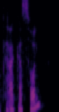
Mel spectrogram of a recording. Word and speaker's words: Carcassonne: Carcassonne? – Kenne ich. – Habe ich es richtig ausgesprochen? – Hätte ich jetzt gesagt, ja. – Okay, sehr gut.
